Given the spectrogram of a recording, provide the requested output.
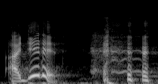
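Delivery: high, slow laughing confession. Retold or imitated. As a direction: let a laugh through it.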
